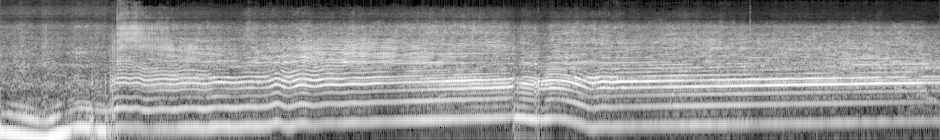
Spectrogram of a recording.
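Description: A rally car engine revs high as it speeds away.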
